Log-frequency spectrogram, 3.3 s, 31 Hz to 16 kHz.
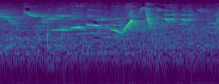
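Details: Male common blackbird in spring song at Jarun or Prečko, Zagreb, Croatia, 2022: a fluty, falling-and-rising whistled phrase that ends in a sharp upward sweep and a thin, high twitter, over low steady background noise.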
